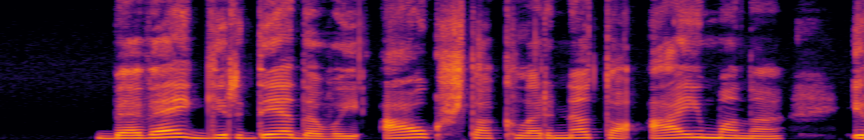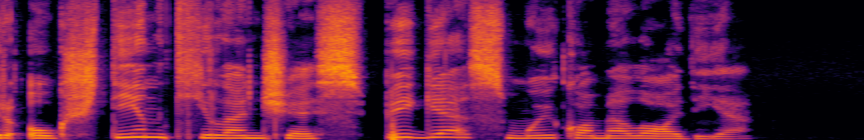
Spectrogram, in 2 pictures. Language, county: Lithuanian, Panevėžys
